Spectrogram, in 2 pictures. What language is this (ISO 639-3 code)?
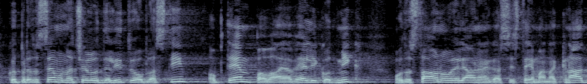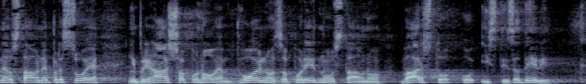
slv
